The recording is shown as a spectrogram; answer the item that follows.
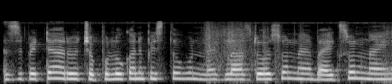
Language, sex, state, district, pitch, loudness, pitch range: Telugu, female, Andhra Pradesh, Annamaya, 250 Hz, -15 LUFS, 240-260 Hz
